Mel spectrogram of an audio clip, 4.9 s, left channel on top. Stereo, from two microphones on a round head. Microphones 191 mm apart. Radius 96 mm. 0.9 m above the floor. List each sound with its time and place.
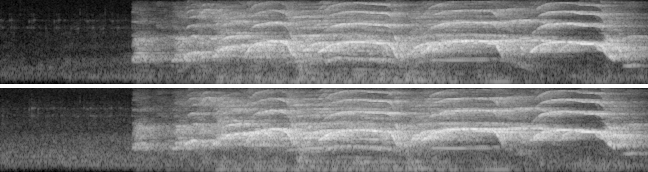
1.0 s a scream: 75° left (ahead or behind), 6.5 m; by 4.8 s 85° left, 8 m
